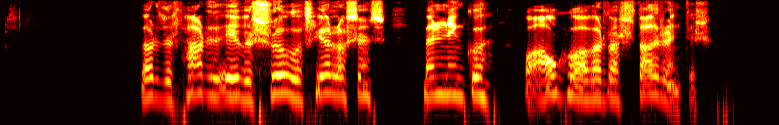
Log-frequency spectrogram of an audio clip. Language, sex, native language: Icelandic, female, Icelandic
